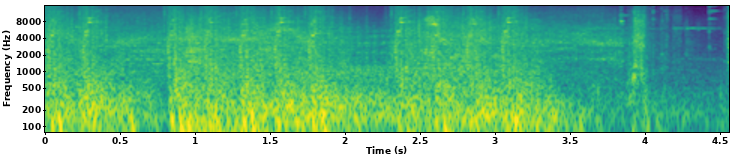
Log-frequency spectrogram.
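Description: A flamethrower roars.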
